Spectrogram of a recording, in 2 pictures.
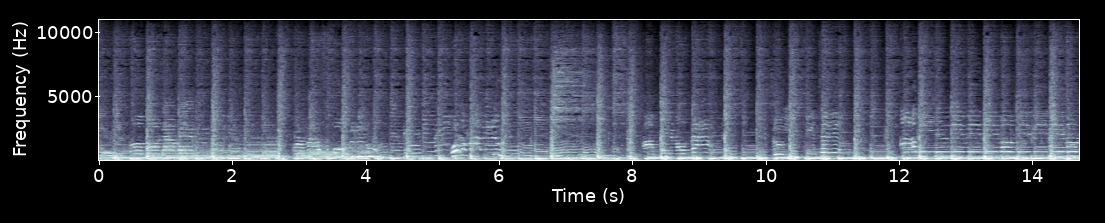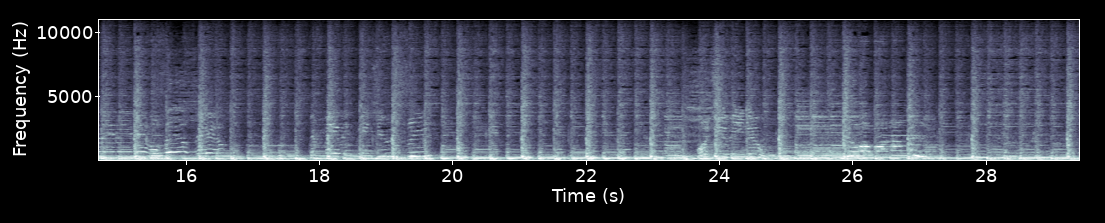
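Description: Live blues-rock trio playing: electric guitar over electric bass and a drum kit, a continuous full-band groove.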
